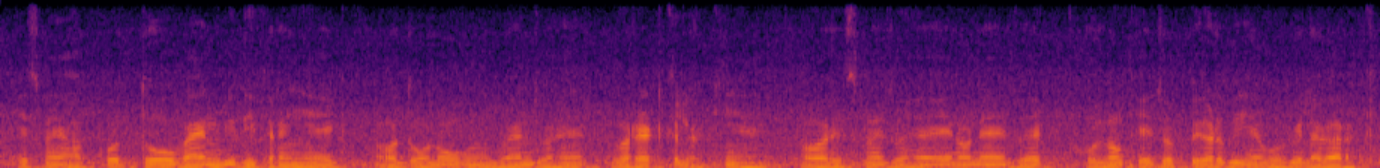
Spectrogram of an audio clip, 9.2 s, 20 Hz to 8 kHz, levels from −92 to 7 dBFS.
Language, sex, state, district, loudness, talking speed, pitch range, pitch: Hindi, male, Bihar, Jamui, -25 LUFS, 230 wpm, 110-115 Hz, 110 Hz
